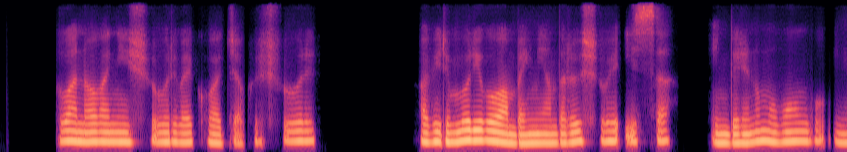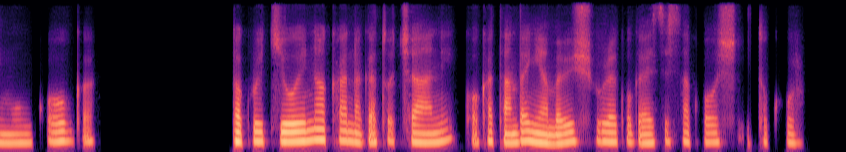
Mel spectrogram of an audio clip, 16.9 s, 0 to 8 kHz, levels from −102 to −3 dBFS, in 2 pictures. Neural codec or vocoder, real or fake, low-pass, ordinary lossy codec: codec, 24 kHz, 0.9 kbps, WavTokenizer, large speech release; fake; 7.2 kHz; AAC, 48 kbps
